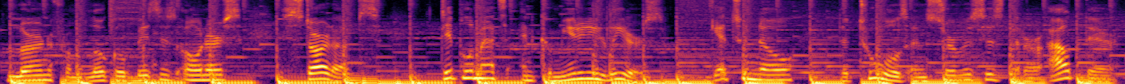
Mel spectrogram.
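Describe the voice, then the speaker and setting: A man's voice: sits high, animated, moderate pace, loud music behind the voice. A man hosting a podcast, moving between scripted introduction and conversational interviewing. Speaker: podcast host.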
